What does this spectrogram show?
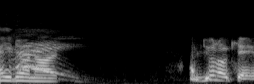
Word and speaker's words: Art: How you doing, Art? I'm doing okay. It's pronounced Alexakis.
